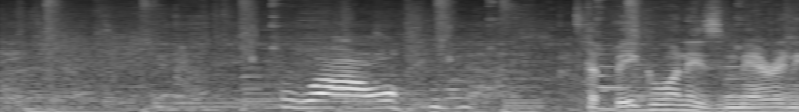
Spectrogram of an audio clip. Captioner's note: laughs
